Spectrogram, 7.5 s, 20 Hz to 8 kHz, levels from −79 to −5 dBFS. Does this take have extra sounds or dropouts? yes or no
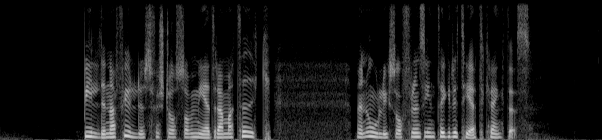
no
